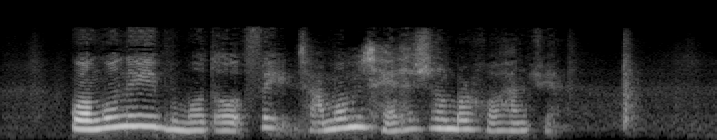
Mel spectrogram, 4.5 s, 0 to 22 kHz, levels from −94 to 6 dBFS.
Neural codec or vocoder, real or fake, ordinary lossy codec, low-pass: codec, 16 kHz in and 24 kHz out, 0.4 kbps, LongCat-Audio-Codec, fine tuned four codebook decoder; fake; MP3, 64 kbps; 10.8 kHz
